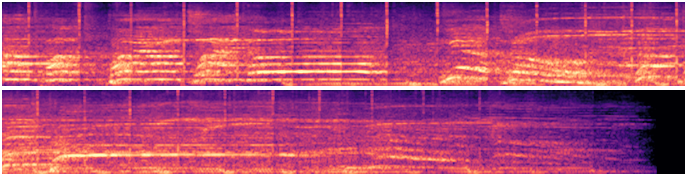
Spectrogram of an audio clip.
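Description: A ring announcer calls out the winner's name in a long, drawn-out shout over music with a steady beat, then the crowd cheers and whoops. The sound fades out near the end.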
